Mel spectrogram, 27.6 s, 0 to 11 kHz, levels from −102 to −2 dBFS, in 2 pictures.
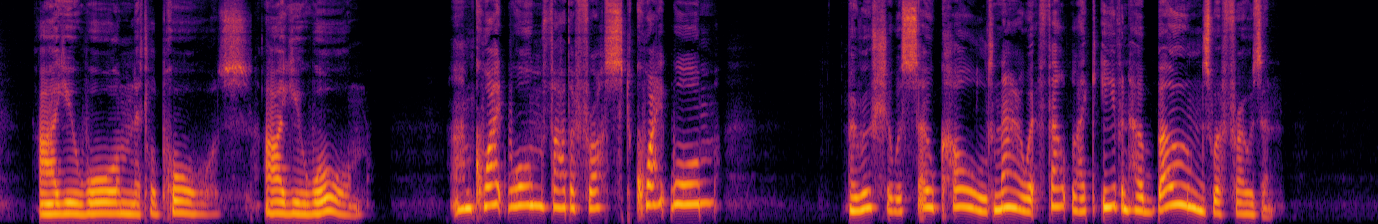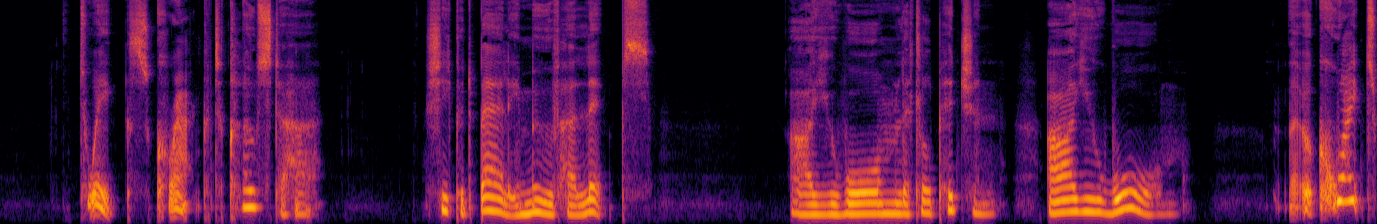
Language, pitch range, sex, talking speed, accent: English, 185-290 Hz, female, 105 wpm, British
